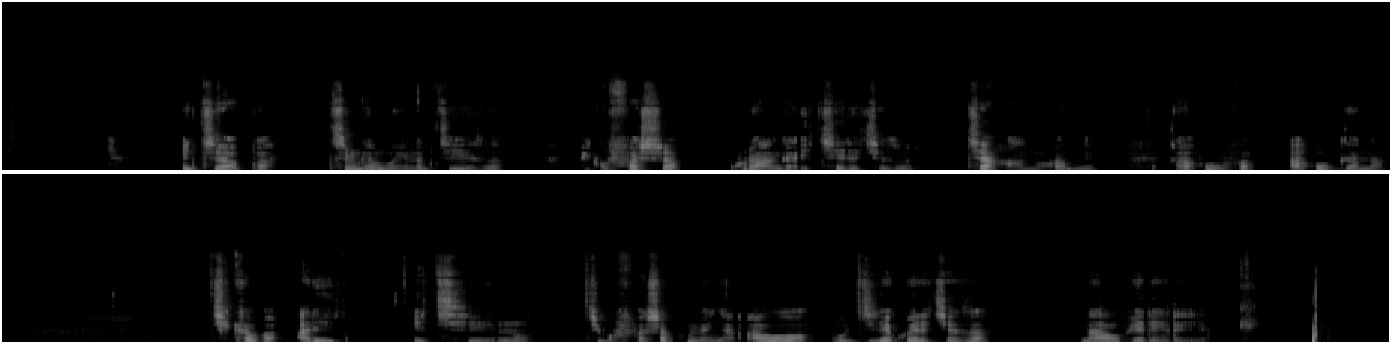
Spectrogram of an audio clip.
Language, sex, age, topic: Kinyarwanda, male, 18-24, government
